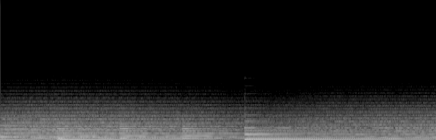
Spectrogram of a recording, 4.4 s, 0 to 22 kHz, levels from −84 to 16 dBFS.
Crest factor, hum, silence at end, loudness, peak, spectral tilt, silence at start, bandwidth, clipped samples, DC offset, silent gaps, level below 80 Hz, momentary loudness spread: 16 dB; none; 0 s; -20 LUFS; -2 dBFS; -7.5 dB/octave; 0 s; 7 kHz; under 0.1%; under 0.1%; none; -30 dBFS; 6 LU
